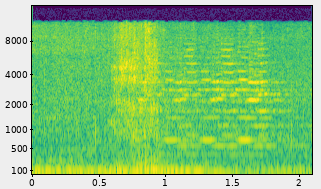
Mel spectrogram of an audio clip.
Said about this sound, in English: A bright yellow Hummer pulls up outside the bakery and honks.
